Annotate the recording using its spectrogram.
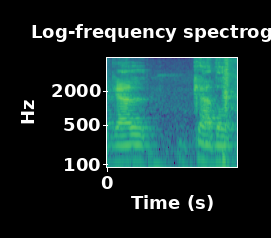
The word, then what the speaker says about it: Gal Gadot: No, no, no, no, que por cierto eh, se pronuncia Gal Gadot.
